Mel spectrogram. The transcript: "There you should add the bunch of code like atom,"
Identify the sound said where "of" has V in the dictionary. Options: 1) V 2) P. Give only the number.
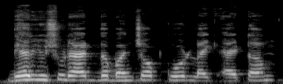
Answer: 2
